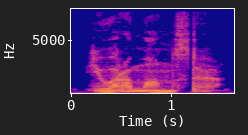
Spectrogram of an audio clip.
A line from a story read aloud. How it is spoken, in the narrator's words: he said softly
